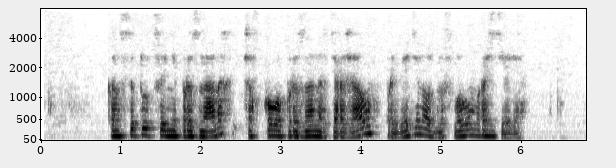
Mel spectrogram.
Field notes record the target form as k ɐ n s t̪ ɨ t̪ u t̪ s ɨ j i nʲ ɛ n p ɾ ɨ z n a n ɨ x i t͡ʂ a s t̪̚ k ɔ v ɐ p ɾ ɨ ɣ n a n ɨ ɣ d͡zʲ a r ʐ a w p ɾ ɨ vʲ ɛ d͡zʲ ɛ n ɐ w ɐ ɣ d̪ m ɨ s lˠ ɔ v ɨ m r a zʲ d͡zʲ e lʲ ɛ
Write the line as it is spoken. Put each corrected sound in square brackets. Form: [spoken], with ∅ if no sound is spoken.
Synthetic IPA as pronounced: k ɐ n s t̪ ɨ t̪ u t̪ s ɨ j i nʲ ɛ [∅] p ɾ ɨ z n a n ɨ x i t͡ʂ a s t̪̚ k ɔ v ɐ p ɾ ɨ [z] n a n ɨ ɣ d͡zʲ a r ʐ a w p ɾ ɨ vʲ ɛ d͡zʲ ɛ n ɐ w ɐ [∅] d̪ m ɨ s lˠ ɔ v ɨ m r a zʲ d͡zʲ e lʲ ɛ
